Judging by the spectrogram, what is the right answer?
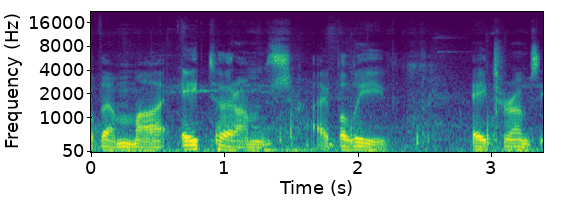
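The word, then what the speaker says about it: étterem: Étterams, E-T-T-E-R-E-M, I believe is the pronunciation.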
